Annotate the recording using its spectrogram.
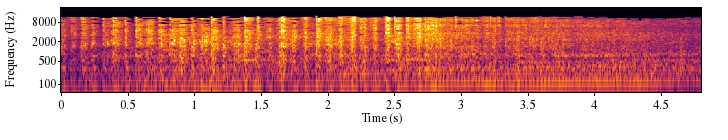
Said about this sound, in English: Okay, that's race cars, but where are they from? I think that's in Milan, Michigan again. Milan, Michigan.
